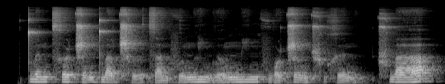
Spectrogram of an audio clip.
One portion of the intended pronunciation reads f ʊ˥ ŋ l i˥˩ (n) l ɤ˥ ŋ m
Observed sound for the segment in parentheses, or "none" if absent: ŋ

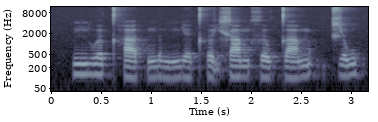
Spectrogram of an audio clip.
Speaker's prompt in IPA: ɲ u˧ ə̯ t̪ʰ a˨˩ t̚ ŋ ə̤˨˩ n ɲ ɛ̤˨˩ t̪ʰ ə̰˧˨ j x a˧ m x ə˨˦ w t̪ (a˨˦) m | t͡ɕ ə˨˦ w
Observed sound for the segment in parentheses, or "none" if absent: a˨˦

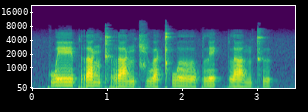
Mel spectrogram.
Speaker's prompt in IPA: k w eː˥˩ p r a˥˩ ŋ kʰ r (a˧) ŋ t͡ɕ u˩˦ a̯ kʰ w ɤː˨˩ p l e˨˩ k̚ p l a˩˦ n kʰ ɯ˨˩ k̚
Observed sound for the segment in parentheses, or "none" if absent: a˧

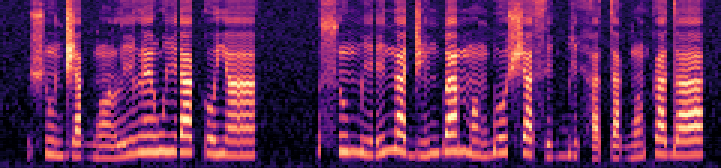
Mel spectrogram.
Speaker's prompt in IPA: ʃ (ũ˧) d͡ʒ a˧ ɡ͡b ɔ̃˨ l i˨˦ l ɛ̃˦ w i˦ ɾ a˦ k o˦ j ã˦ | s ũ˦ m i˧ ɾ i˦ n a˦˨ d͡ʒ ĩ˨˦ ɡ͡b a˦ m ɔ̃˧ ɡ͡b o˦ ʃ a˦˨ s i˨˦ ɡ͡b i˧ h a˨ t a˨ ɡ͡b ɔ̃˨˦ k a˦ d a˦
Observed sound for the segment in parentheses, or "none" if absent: ũ˧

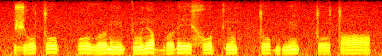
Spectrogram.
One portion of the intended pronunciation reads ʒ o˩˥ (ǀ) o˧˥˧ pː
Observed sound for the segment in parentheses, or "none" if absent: t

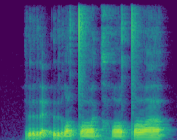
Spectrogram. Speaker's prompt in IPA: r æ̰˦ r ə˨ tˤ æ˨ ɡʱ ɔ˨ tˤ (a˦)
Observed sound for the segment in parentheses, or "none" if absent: a˦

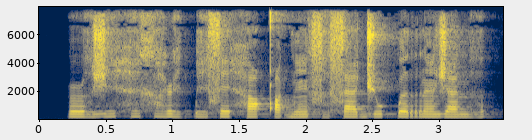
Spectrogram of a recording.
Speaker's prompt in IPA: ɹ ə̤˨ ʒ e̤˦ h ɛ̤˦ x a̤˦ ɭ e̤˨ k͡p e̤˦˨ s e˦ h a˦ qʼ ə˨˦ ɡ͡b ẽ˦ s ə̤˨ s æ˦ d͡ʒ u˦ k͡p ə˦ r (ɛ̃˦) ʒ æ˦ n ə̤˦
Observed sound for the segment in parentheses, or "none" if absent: ɛ̃˦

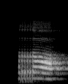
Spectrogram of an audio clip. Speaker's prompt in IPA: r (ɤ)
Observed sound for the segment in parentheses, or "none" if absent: ɔ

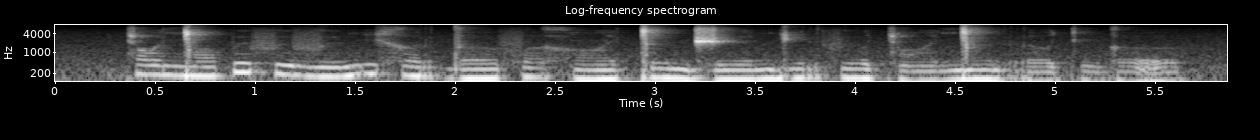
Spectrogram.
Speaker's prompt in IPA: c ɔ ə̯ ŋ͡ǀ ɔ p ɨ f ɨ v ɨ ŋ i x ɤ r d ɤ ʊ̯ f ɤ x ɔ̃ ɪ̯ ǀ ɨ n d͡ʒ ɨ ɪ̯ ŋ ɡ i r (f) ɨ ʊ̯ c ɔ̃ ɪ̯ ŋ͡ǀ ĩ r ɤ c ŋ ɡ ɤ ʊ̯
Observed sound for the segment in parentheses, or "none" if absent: f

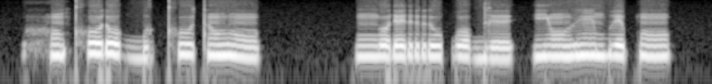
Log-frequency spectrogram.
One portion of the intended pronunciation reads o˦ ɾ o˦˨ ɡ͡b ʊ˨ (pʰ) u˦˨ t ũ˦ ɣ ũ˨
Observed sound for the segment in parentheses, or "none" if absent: kʰ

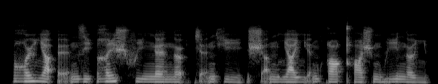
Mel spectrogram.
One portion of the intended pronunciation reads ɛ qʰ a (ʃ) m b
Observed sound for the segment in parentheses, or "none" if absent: ʃ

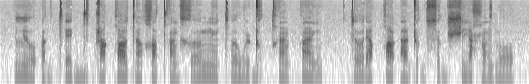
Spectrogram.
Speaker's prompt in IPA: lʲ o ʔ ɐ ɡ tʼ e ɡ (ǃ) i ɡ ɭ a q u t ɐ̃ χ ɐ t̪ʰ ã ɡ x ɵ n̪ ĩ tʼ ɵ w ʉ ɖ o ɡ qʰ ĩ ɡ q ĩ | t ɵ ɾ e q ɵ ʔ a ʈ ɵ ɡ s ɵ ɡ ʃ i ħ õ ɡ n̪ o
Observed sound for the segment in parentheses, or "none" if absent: d̪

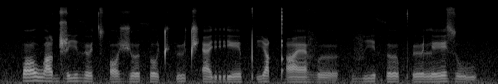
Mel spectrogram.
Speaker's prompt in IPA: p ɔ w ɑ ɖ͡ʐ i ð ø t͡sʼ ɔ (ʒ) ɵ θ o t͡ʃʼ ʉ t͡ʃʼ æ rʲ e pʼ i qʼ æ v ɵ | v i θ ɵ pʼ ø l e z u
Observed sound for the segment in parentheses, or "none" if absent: ʒ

